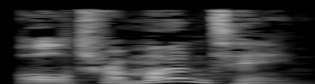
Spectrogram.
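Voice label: "ultramontane", British English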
